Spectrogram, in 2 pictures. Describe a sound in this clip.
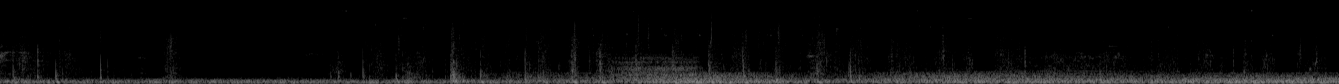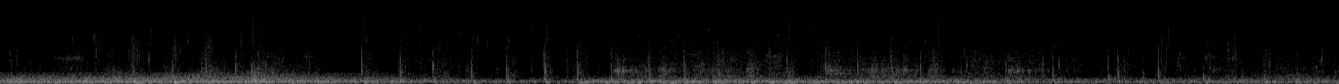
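Footsteps crunch slowly on gritty ground.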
